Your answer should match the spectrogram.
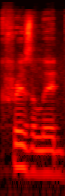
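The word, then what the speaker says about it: Krizalid: legit one of them called chrysolid but it's spelled like k-r-i-z-a-l-i-d but they legit put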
